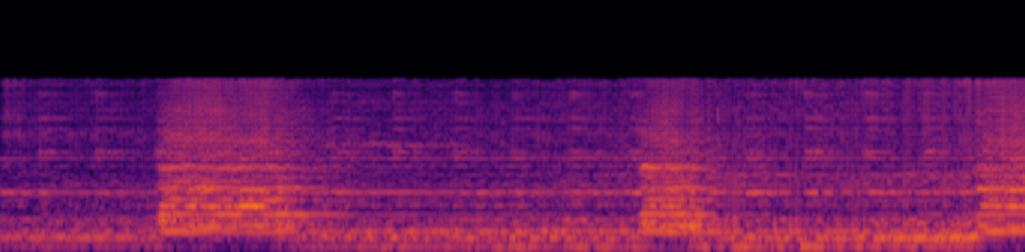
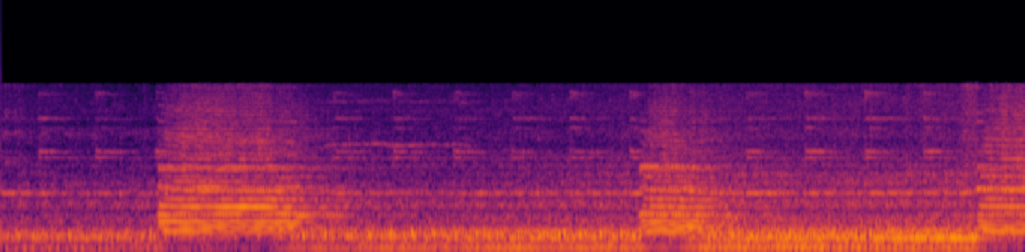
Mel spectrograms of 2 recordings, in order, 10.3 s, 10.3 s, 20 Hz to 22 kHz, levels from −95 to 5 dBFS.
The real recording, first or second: second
